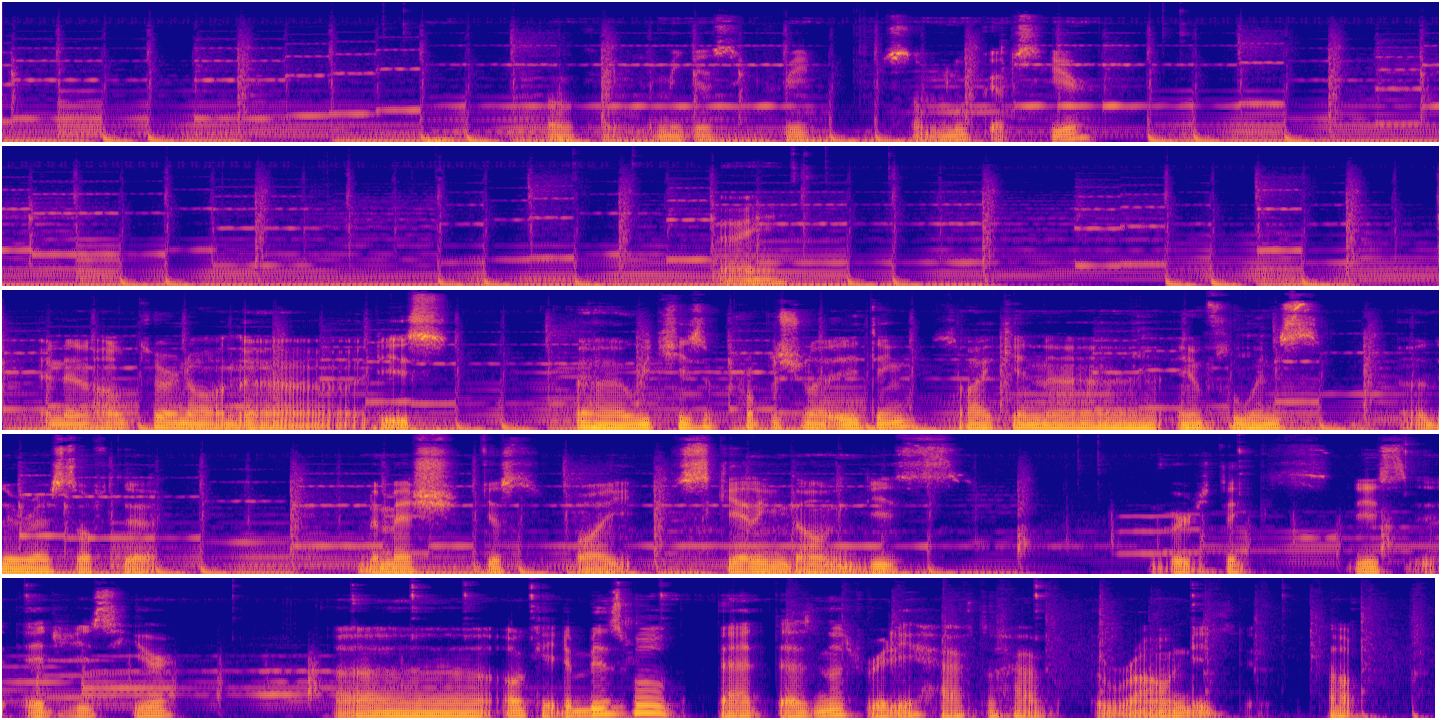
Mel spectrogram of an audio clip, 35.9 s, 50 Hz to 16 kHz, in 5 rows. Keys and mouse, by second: 3.0 ctrl+r, 10.0 shift+middle click, 11.1 click, 11.3 click, 12.4 s, 14.8 o, 19.0 s, 27.7 shift+middle click, 28.9-29.9 middle drag, 30.5 shift+middle click, 31.0 middle click, 31.5 Tab, 32.0 middle drag, 32.3 right drag, 32.4-34.0 middle drag, 34.7-35.2 middle drag, 35.4 Tab.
